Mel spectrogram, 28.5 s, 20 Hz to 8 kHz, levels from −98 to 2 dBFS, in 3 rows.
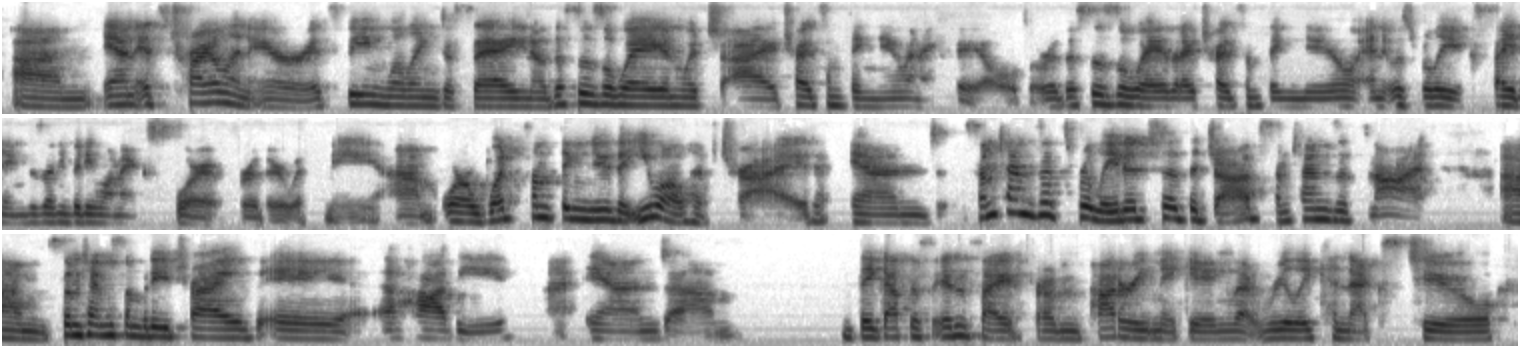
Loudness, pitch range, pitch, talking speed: -18 LUFS, 165-200 Hz, 175 Hz, 190 wpm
